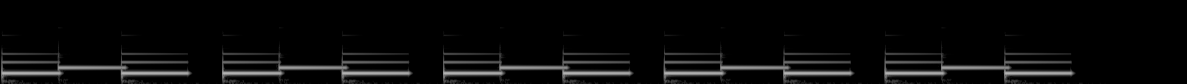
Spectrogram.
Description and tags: A simple alert sound, or a sound to get attention
alert, attention, subtle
